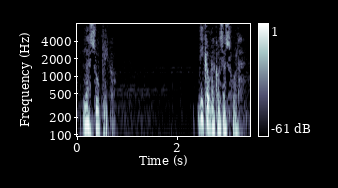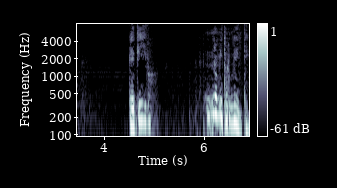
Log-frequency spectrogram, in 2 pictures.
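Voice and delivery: soft, halting plea; imploring. A narrator's reading. Margherita begs to know whether he is alive, imploring. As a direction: beg quietly, pausing between phrases. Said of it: "sussurrò Margherita con tono implorante".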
